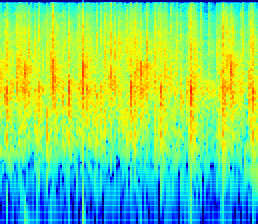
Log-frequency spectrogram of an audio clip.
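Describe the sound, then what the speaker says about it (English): Close, steady audience applause at the end of a live comedy show, with a dense patter of many hands clapping throughout. "Please keep the applause going while I keep talking"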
